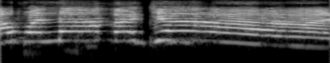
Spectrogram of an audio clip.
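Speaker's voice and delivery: high, slow, shouted teasing tone.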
